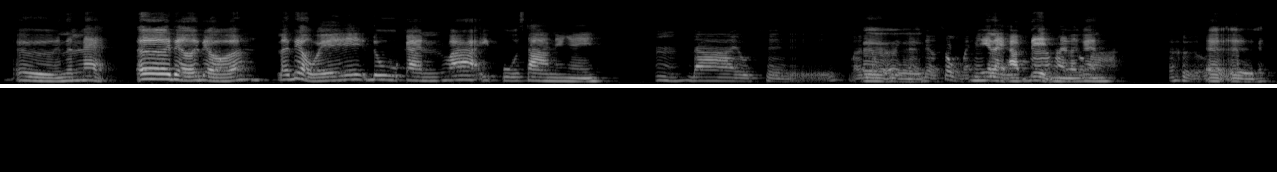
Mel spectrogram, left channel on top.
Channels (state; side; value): silent; right; digital silence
